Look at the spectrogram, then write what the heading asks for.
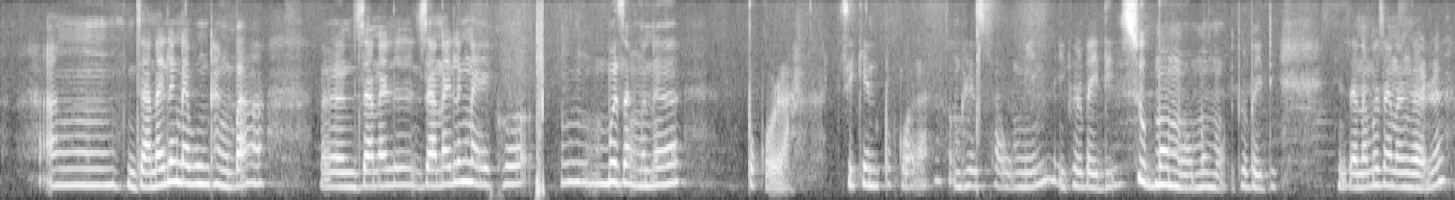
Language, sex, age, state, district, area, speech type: Bodo, female, 18-30, Assam, Udalguri, urban, spontaneous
